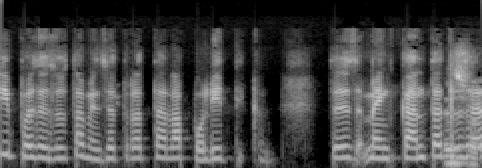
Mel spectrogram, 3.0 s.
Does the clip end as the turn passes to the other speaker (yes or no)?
no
